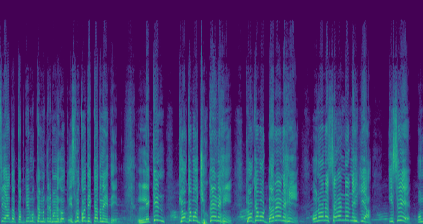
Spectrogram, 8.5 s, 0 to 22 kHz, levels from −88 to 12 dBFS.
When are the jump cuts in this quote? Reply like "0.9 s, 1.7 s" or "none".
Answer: none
